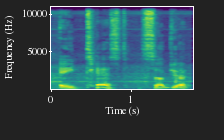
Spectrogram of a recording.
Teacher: make that tea with a little bit more air aspirate more out of the vocal tract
